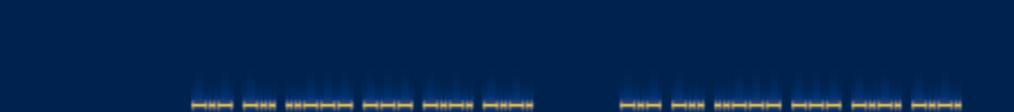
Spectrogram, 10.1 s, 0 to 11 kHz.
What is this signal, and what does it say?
Morse code, heard as a keyed tone, about 28 wpm, 700 Hz. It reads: KD2OCC KD2OCC
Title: USA Call Signs - 6 Characters - Repeated 2x - 28wpm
